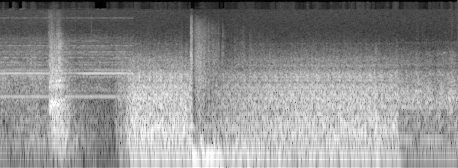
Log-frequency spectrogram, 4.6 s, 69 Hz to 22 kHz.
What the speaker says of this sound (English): A laser rangefinder aims a 105mm main gun.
